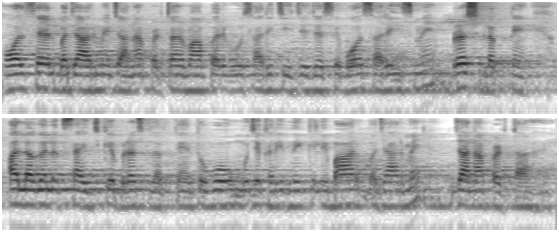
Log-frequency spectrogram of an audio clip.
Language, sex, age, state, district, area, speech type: Hindi, male, 30-45, Rajasthan, Jodhpur, urban, spontaneous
